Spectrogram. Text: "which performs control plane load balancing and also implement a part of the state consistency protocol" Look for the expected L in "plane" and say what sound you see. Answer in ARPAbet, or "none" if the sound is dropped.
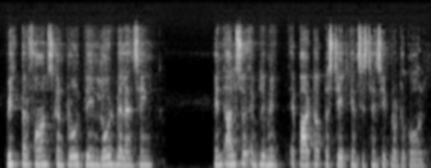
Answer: L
